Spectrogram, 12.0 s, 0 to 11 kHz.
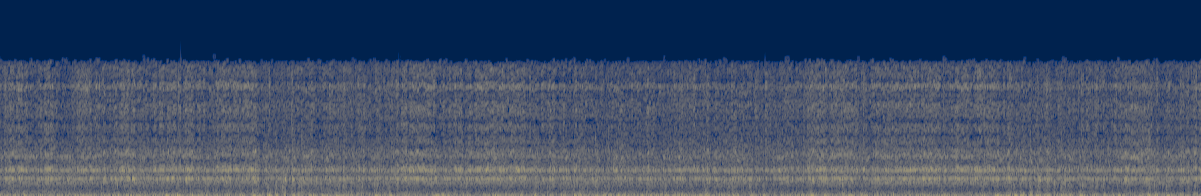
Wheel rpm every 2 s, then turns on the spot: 200, 210, 200, 200, 200, 200.
none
